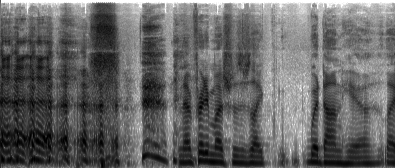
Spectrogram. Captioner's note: Steph and Elyse laugh; laughs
